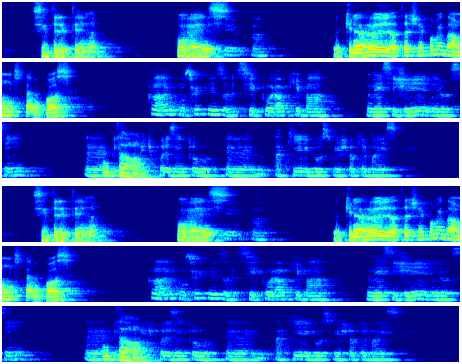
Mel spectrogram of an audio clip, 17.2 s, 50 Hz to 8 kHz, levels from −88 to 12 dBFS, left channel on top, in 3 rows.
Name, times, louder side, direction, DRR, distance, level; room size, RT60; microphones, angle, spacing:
voice 1, 0.4-1.2 2.2-2.8 4.1-6.6 12.7-13.3, left 1 dB, 10° left, 9 dB, 0.7 m, -27 dB
voice 2, 2.2-2.5 2.8-3.3 7.5-9.8 10.3-11.8 12.5-16.4, left 1 dB, 65° left, 2 dB, 2.1 m, -42 dB
8.8 x 7.7 x 7.4 m, 0.64 s
head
